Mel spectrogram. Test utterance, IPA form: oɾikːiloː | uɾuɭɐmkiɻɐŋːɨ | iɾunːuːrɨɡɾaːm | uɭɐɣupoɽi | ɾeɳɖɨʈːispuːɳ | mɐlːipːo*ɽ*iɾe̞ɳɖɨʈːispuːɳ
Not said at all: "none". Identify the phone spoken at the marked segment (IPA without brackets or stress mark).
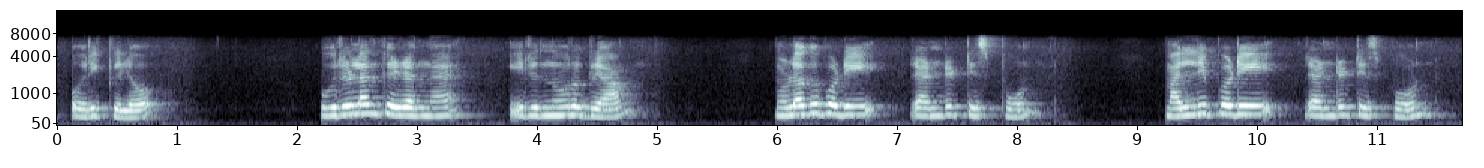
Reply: ɽ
